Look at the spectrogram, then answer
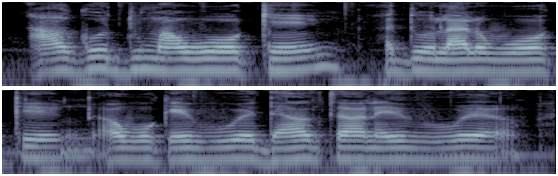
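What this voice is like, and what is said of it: Speaks with a noticeable non-native accent. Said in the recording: “you could tell my accent ... I still got my accent. It's not as bad as some of them, but I still got it.”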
